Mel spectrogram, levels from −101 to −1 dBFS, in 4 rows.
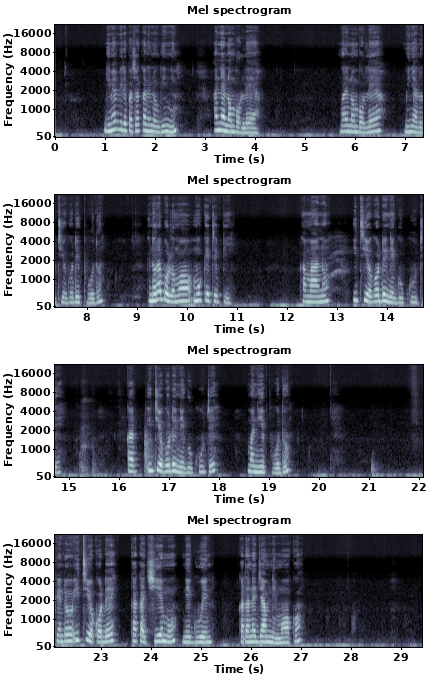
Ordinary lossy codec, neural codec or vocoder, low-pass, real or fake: none; none; none; real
